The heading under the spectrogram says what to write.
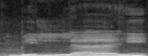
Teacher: لفظ اللہ کو باریک سے باریک پڑھیں گے کیونکہ اس سے پہلے حرف نیچے زیر ہے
